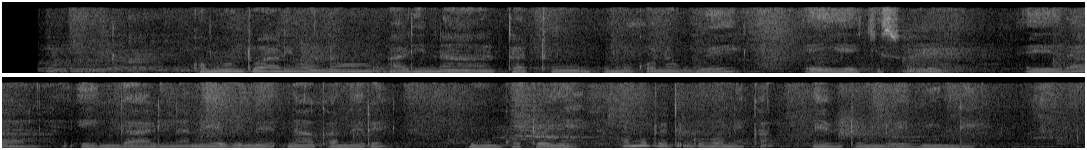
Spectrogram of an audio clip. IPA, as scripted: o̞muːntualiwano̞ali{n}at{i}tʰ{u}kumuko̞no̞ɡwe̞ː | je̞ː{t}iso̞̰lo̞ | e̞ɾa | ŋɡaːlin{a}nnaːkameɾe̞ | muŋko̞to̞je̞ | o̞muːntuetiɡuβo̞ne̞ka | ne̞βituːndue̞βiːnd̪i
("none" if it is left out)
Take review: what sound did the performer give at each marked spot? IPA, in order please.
n, a, u, c, a

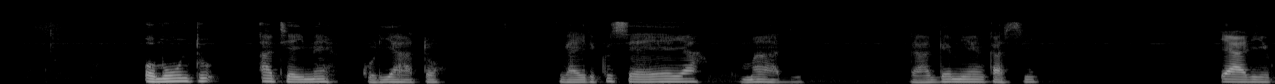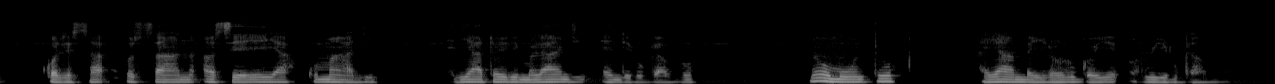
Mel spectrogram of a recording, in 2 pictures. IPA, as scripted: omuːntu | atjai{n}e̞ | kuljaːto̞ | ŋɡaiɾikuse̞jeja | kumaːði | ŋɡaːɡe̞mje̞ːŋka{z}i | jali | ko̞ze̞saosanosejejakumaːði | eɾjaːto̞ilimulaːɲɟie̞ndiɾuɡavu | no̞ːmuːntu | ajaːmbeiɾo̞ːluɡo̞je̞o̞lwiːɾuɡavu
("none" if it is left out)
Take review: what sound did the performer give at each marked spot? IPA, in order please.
m, s

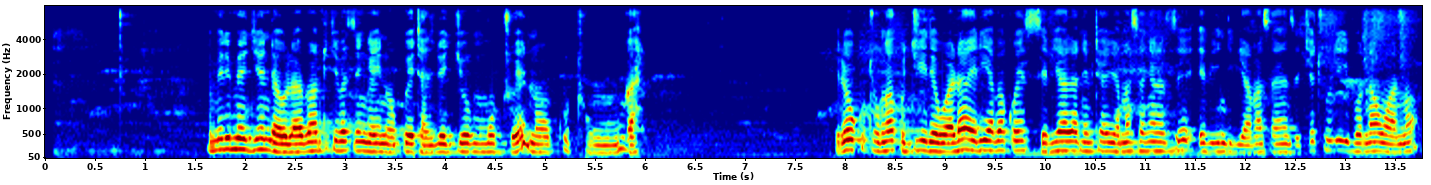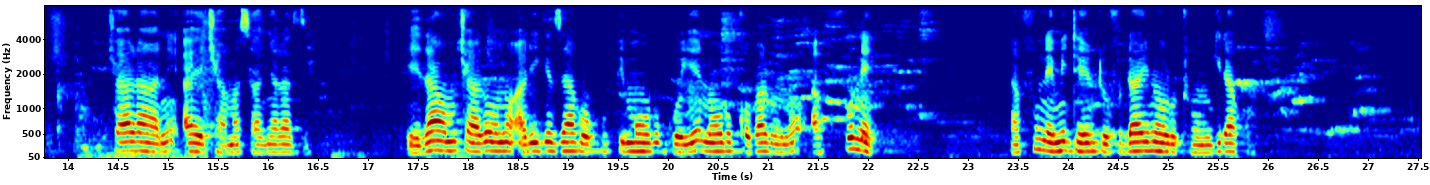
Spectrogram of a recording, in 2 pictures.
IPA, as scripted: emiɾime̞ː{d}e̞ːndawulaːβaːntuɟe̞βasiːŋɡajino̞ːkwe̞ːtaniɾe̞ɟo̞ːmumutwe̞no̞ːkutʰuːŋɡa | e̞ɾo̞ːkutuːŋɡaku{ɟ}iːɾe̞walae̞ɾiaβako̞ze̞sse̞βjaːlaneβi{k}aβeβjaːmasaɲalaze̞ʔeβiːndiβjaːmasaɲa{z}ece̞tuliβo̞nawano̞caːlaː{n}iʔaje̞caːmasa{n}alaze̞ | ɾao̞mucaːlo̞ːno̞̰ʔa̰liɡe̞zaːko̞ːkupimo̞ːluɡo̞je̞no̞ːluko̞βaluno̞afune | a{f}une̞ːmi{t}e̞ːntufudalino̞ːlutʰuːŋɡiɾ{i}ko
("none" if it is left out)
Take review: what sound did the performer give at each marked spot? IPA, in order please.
ɟ, ɟ, t, z, n, ɲ, f, t, a

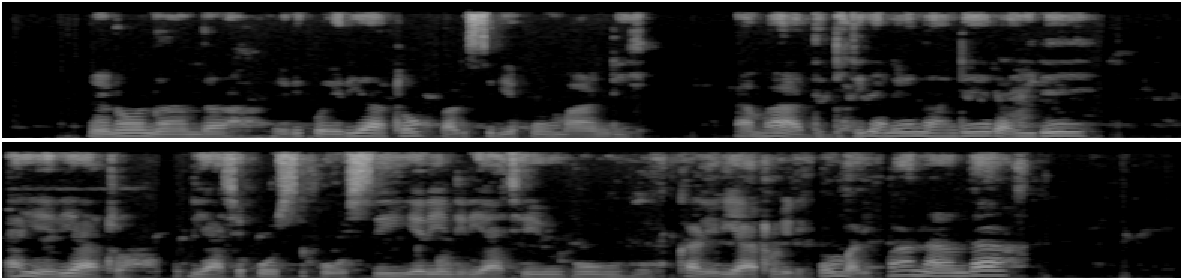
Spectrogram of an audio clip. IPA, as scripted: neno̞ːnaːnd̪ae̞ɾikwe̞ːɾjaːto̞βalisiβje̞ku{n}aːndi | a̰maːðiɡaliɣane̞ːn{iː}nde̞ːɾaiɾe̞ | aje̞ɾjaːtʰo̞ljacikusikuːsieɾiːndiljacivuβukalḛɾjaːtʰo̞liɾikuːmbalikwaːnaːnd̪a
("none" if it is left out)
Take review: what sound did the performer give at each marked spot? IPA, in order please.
m, aː

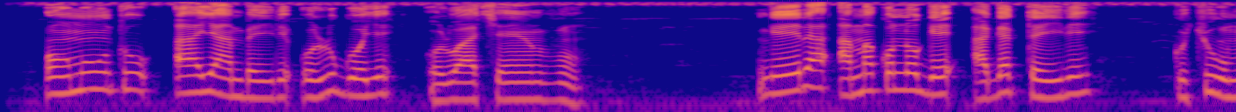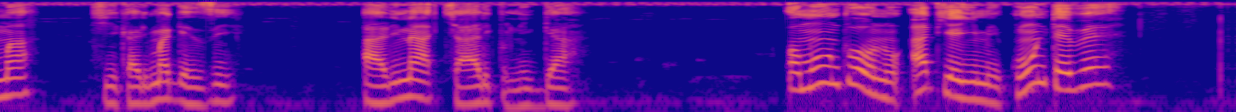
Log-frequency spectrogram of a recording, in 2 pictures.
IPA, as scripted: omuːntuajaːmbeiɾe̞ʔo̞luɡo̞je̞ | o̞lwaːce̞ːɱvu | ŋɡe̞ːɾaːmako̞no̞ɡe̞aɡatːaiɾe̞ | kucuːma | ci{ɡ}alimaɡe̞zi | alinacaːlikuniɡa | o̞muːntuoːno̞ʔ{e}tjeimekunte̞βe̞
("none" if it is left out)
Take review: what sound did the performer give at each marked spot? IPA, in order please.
k, a

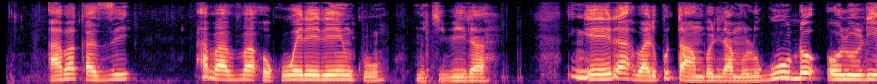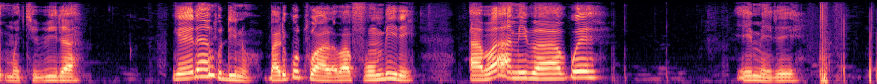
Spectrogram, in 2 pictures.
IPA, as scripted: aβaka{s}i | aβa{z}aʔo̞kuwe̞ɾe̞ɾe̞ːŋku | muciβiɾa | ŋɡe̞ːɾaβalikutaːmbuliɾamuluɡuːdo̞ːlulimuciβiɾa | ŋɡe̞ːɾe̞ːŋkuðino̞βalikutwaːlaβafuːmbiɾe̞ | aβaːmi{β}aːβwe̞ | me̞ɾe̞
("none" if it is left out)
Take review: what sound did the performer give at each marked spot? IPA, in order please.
z, v, β

